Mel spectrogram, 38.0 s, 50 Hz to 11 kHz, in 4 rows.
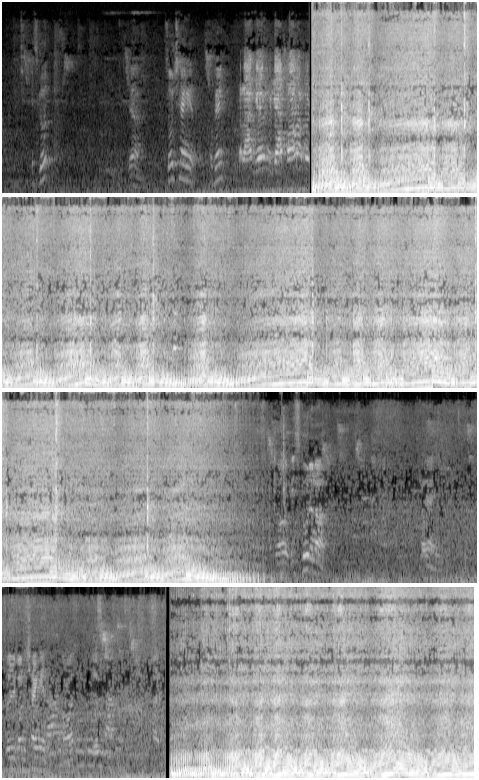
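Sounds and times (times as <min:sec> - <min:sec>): motorcycle engine revving: 0:06.2 - 0:24.6, 0:31.9 - 0:37.9.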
